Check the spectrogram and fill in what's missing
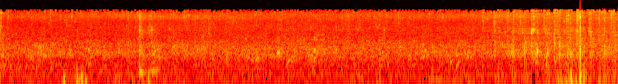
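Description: Red Creek, a tea-coloured mountain stream, flows steadily in a wilderness backcountry setting, a continuous moderate wash of running water with a few small splashes, growing slightly louder near the end.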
